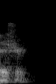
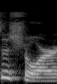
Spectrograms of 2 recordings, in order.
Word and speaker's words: Asher: Yeah, go ahead, Asher. And I apologize. I think I've been saying it wrong. Can you say your first name for me one more time? Yeah, it's Assure. It is spelled like Asher.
